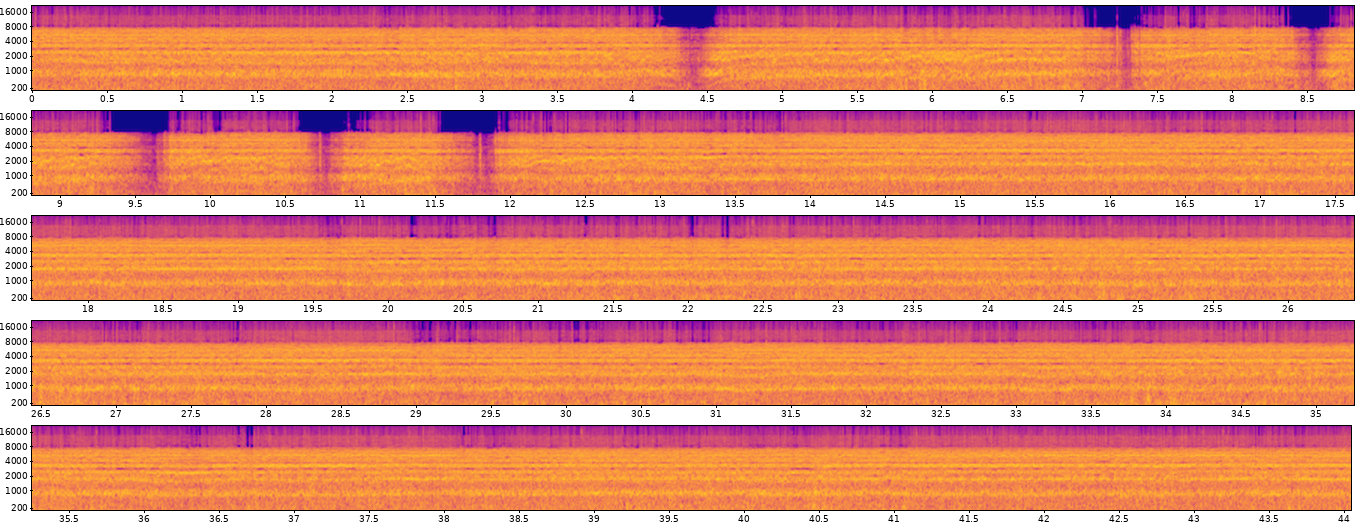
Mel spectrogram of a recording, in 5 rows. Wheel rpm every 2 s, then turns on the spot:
210, 200, 130, 150, 110, 80, 160, 230, 230, 230, 220, 230, 230, 210, 220, 220, 230, 220, 210, 230, 220, 220.
none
